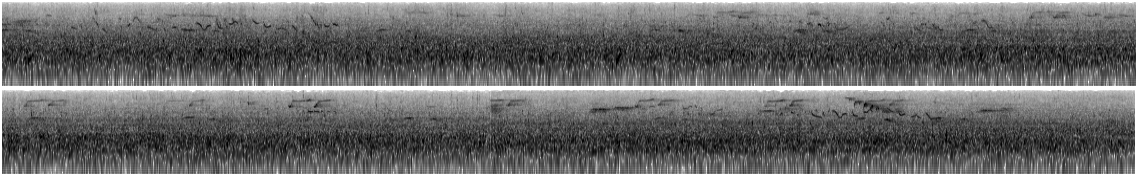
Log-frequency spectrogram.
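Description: Steady rush of running water, with short high bird chirps scattered throughout.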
